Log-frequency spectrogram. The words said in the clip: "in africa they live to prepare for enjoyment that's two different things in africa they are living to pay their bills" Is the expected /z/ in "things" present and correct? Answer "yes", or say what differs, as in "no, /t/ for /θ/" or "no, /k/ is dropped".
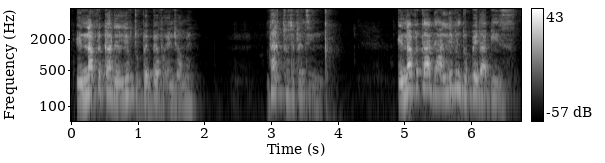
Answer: no, /z/ is dropped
